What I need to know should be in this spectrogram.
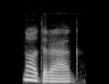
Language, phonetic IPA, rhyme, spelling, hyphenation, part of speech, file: Hungarian, [ˈnɒdraːɡ], -aːɡ, nadrág, nad‧rág, noun, Hu-nadrág.ogg
- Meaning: trousers, pants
